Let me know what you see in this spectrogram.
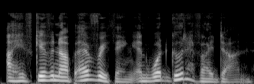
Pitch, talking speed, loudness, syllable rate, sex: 160 Hz, 235 wpm, -18 LUFS, 6.2 syllables/s, female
